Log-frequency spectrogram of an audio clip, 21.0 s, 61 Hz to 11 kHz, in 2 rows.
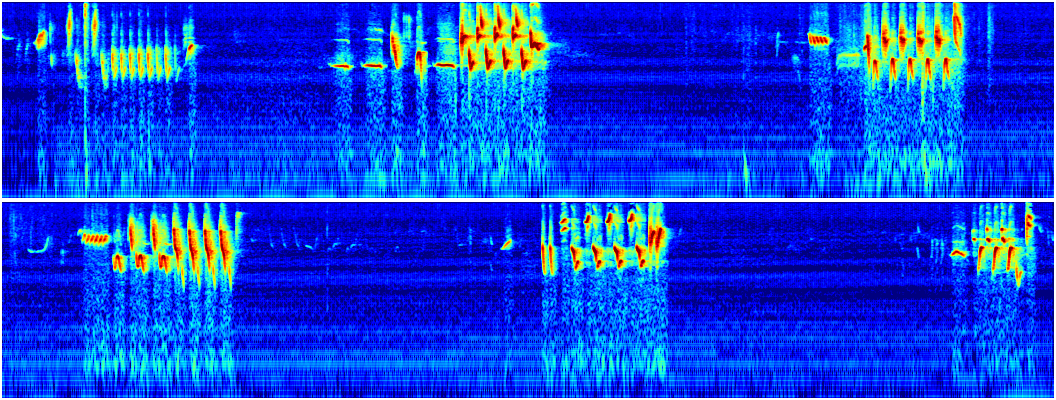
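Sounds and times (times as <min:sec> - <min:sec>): songbird singing: 0:00.0 - 0:06.0, 0:07.2 - 0:09.8, 0:10.7 - 0:17.3, 0:18.1 - 0:21.0.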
